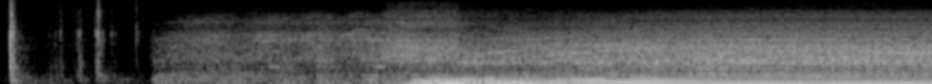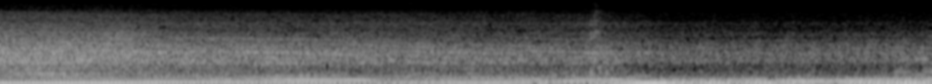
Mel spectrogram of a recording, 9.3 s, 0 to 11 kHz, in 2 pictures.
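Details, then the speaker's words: BMW E34 with M50B20 engine, cold start at −2 °C with a weak battery: brief crank, catches about two seconds in, then a low steady idle with no tapping. Runs fine cold; the owner says lifters or injectors rattle once warm. "при запуске холодном двигателе работает нормально при прогреве в общем начинает араба"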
